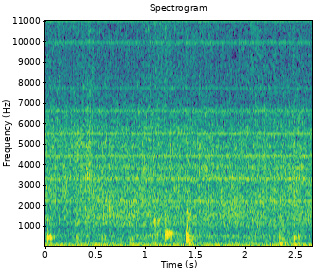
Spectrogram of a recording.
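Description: Diced potatoes and fenugreek leaves frying in a pan, a soft steady sizzle with a couple of faint stirring clinks, quiet and close.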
